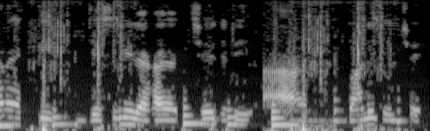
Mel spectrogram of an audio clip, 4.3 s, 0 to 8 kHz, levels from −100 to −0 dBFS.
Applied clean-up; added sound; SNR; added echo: classical method spectral subtraction.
